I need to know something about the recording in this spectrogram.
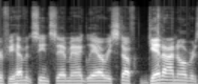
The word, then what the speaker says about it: Magliari: If you haven't seen Sam Magliari's stuff, get on over to Sam Magliari's YouTube channel.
